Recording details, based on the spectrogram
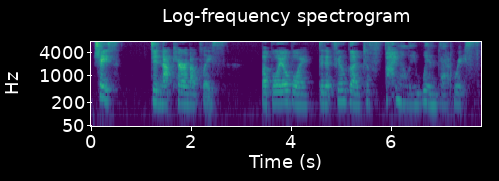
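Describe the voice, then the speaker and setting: A woman hosting storytime, reading a children's picture book aloud in a gentle, expressive, affectionate way. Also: on the low side, slow pace, echoey room.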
